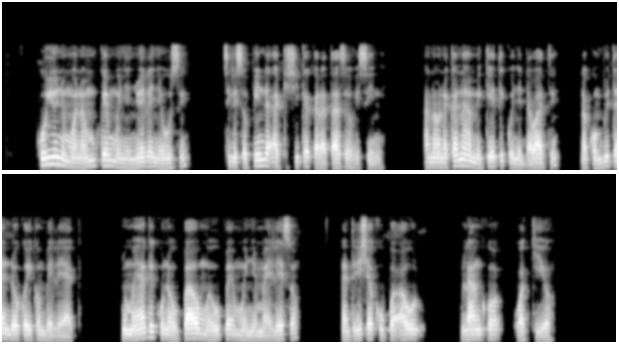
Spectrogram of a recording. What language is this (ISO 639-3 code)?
swa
